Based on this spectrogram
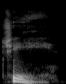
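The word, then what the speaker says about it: qi: At the core of Tauist medicine is the concept of ki, pronouncedq chi, the vital energy that flows through the body and all of nature.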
